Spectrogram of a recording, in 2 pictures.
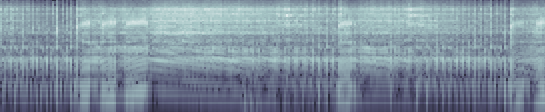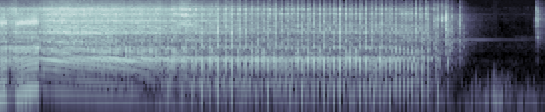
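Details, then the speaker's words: Homelite Super XL (Big Red) chainsaw with new chain and chrome new-old-stock muffler replacing a straight muffler: crisp two-stroke snarl revving up cleanly and dropping back a few times, then shut off; sounds better, healthy running. "I really love that sound way a lot better and uh I want to thank JT for sending this Muffler"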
